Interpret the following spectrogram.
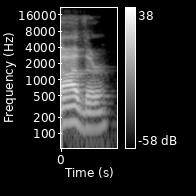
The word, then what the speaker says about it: other: un sonido vocálico, the other. Luego la O no se pronuncia como O del español, se pronuncia con un sonido muy relajado en donde solo se baja la mandíbula ligeramente.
